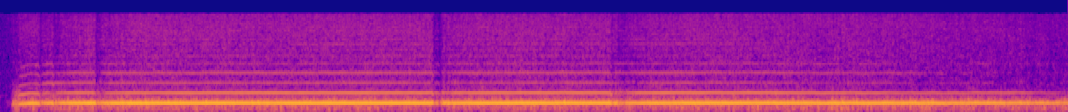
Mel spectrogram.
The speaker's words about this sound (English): keep the mouth closed and just make a humming sound. You can either do a high hum or a low hum. Just pretend you're maybe like a bee. And just breathe out on a humming sound.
